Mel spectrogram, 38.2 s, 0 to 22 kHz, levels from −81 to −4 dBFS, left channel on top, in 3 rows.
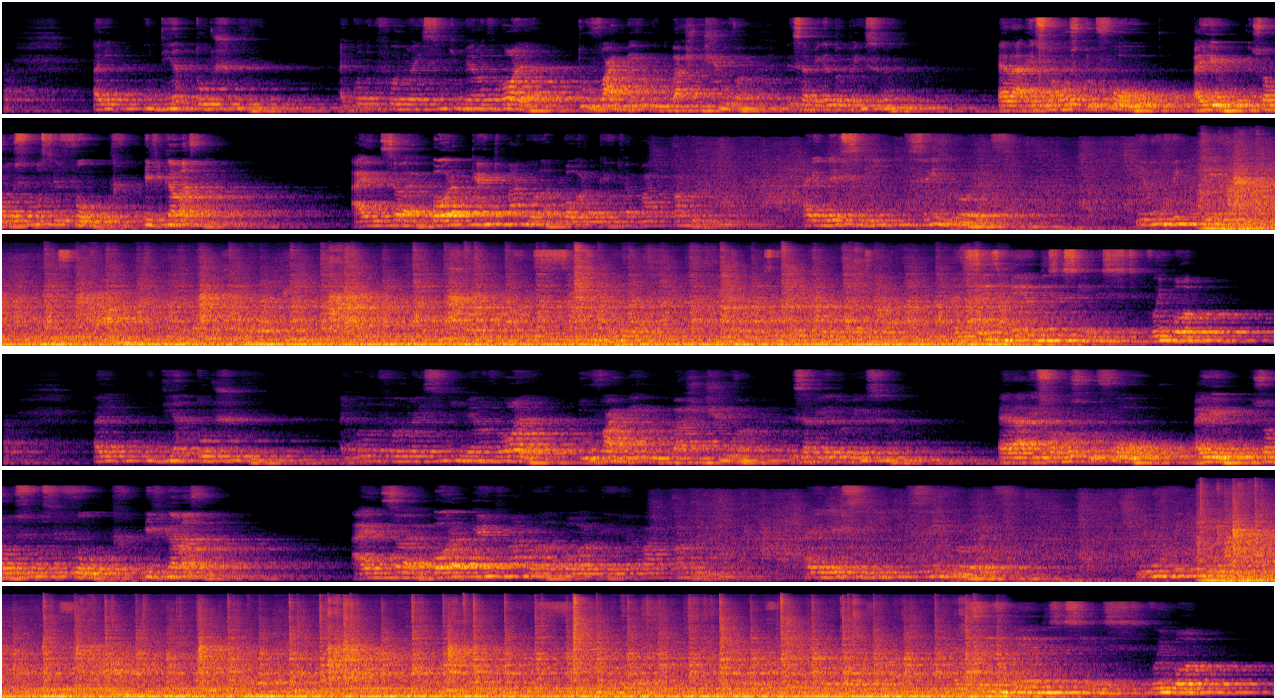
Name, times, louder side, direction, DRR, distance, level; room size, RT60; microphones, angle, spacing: voice 1, 0.9-2.8 3.4-5.5 5.8-7.6 7.8-9.1 10.0-11.5 11.9-14.9 16.2-19.9 20.7-22.8 24.1-25.2 25.6-26.9 27.2-28.5 29.6-32.1 32.5-34.6 34.9-37.3, equal, 40° left, -3 dB, 0.4 m, -24 dB
sound 1, 19.2-31.1, right 1 dB, 50° right, 1.2 m, -38 dB
sound 2, 24.7-35.5, right 1 dB, 85° right, 0.5 m, -19 dB
3.1 x 3.0 x 2.8 m, 2.5 s
head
